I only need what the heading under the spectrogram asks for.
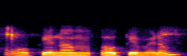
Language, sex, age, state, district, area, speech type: Telugu, female, 18-30, Andhra Pradesh, Kurnool, rural, conversation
